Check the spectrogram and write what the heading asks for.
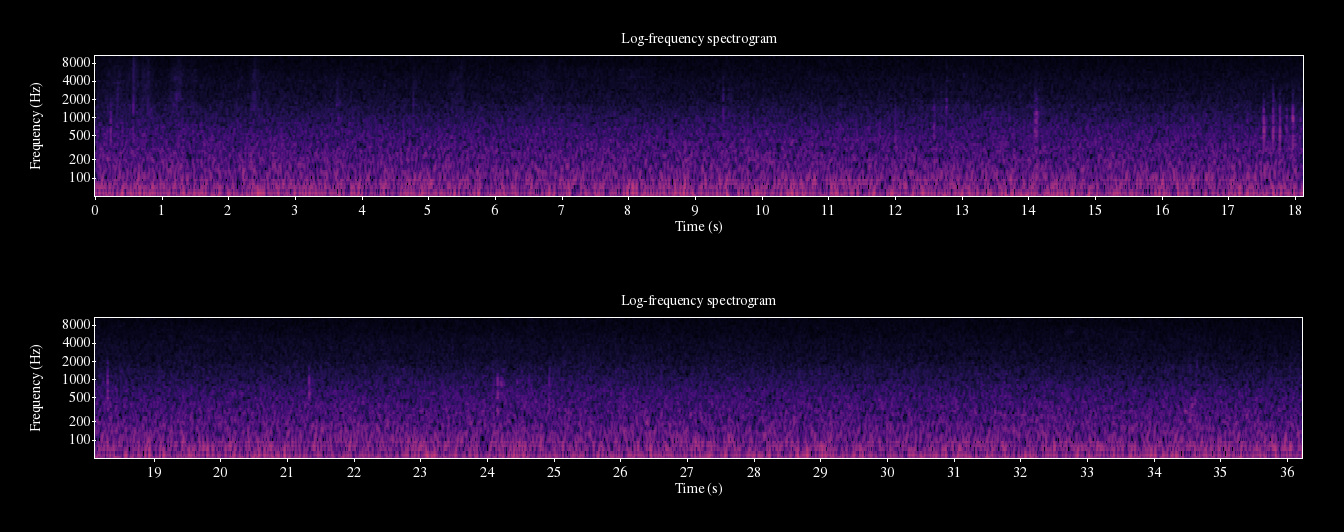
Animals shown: forest ambience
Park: Katahdin Woods and Waters National Monument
